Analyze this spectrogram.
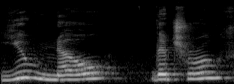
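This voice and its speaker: Quiet but animated, a woman speaks in a high voice against noticeable background noise. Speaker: tarot reader. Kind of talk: collective tarot reading. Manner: quiet, holding back.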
